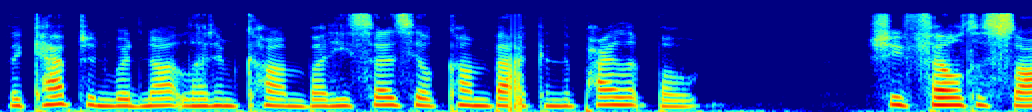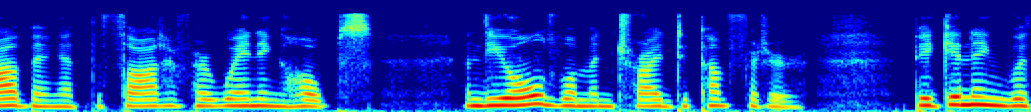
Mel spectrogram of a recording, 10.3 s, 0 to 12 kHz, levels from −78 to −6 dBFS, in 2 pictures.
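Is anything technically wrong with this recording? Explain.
Yes. Unconcealed Bluetooth headset packet loss occurs at 2.54–2.60 s and again at 4.14 s. Lost voice packets are replaced by silence or an idle pattern, leaving abrupt gaps. On the waveform these show as abrupt dropouts, and on the spectrogram as vertical slices.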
